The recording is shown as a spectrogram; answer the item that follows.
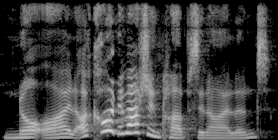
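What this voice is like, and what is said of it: Deep, bad attempt at Irish accent. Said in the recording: “That wasn't a good That was meant to be Irish ... You put on a deep voice.”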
